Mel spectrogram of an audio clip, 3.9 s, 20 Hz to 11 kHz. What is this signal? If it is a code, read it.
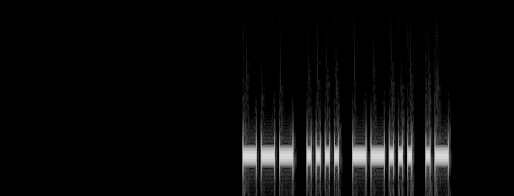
Morse code, heard as a keyed tone, about 34 wpm, 700 Hz. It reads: OH7A
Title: DXCC-100 Call Signs - 4 Characters - Repeated 3x - 35wpm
